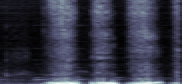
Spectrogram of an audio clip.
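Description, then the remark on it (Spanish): A person vocally imitates the sound of a zipper, making three quick raspy, breathy bursts in a steady back-and-forth rhythm, fairly loud. “Tenéis que imitar ruidos que hacen eh, objetos de la vida cotidiana y a ver quién lo hace mejor. Empezamos con una cremallera.”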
